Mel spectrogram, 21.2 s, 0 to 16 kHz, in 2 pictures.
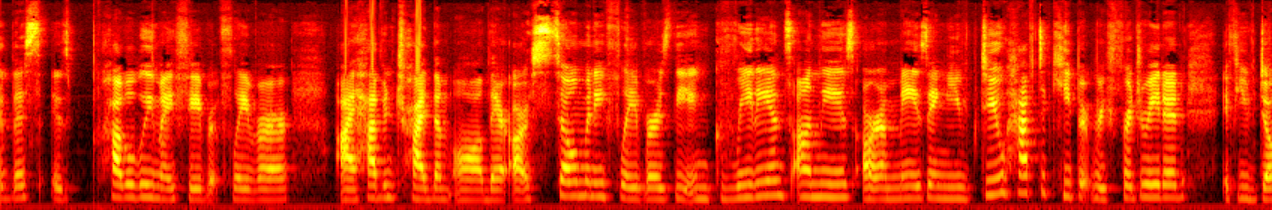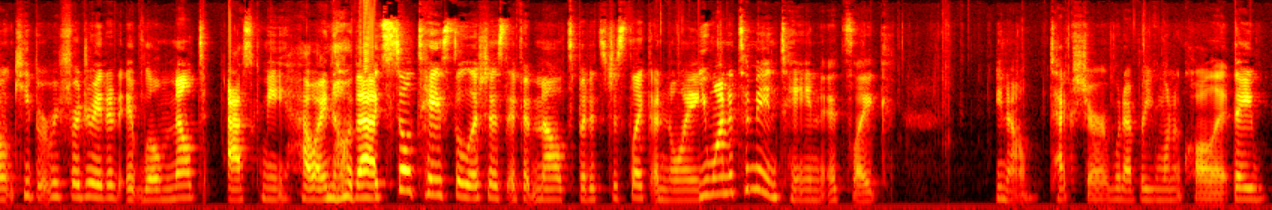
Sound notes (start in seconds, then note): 13.3 giggles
